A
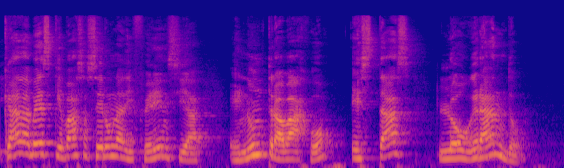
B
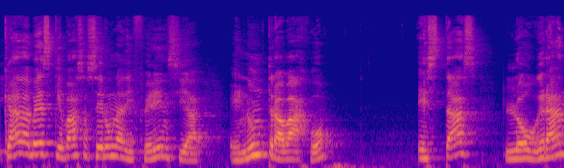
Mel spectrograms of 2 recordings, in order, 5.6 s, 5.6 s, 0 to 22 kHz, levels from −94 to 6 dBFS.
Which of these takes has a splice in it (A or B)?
A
